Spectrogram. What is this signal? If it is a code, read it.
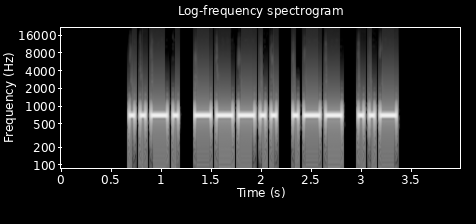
Morse code, heard as a keyed tone, about 22 wpm, 700 Hz. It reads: F8WU
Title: DXCC-100 Call Signs - 4 Characters - Repeated 2x - 22wpm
